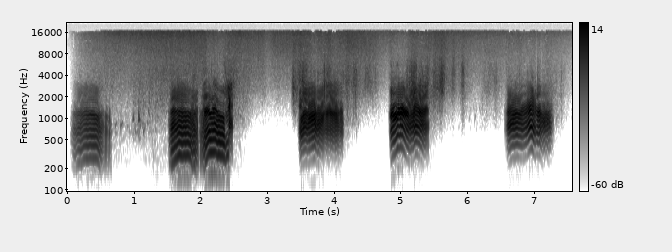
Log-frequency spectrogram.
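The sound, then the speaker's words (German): Five harsh, rasping bird calls with a snoring quality, each under a second long and separated by short pauses. They are raspy yet tonal and fairly loud, and no one speaks. “Und da haben wir euch natürlich auch die Stimme mitgebracht, weil es einfach die Rufe zu süß sind, zu knuffig, wenn die so schnarchen.”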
